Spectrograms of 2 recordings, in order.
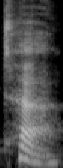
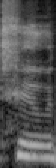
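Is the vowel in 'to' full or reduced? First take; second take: reduced; full. First: The vowel is reduced to a short uh. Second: The vowel is a full clear oo. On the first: The speaker calls it wrong. "I say "tuh"" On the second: The speaker calls it right. "instead of"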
